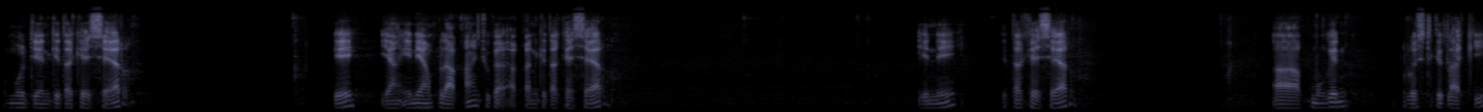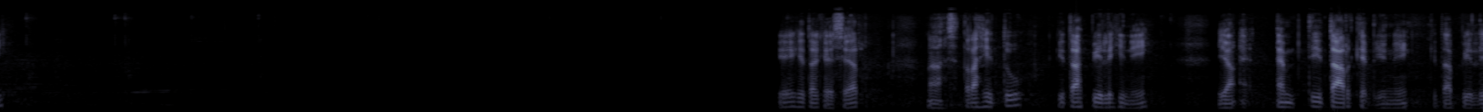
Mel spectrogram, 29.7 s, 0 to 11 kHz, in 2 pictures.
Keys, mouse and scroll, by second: 0.4 click, 1.6-3.2 drag, 3.9 click, 5.4-7.6 drag, 8.6 click, 10.0-12.4 drag, 13.5 click, 14.3 click, 16.0 click, 16.8 click, 18.6 click, 19.6 click, 21.7 click, 22.8 click, 23.9-25.1 middle drag, 26.6 click, 27.4-28.5 middle drag.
